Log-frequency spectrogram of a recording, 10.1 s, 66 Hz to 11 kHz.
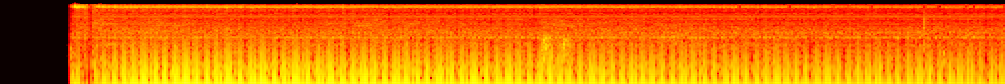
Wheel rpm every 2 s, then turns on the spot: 0, 0, 0, 0, 0.
none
